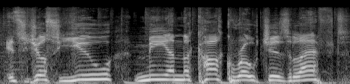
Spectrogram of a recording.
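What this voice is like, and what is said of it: Put-on American twang. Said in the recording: “Did he say it in that accent? ... He said it probably not with that American twang.”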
